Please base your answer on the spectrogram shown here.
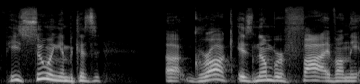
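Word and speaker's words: Grok: I pronounce it Grock, not Groank.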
